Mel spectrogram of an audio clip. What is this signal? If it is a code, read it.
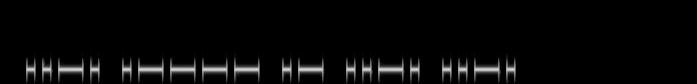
Morse code, heard as a keyed tone, about 15 wpm, 700 Hz. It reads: F1AFF
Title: DXCC-100 Call Signs - 5 Characters - 15wpm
